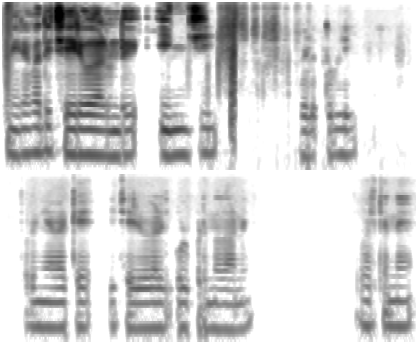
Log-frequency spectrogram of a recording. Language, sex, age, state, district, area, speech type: Malayalam, male, 30-45, Kerala, Wayanad, rural, spontaneous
